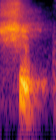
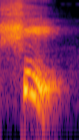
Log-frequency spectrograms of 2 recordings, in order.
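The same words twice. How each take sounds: First: Ship said with a short i vowel. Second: শিপ said with a long stretched ee; long ee in sheep. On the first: Teacher demonstrating ship with a short i. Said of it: "S H I P". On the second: Teacher showing how ship becomes sheep. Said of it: "S H double E P". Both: Shown as a demonstration.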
